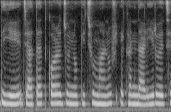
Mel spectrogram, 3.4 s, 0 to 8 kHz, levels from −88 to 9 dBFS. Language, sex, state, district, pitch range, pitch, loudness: Bengali, female, West Bengal, Kolkata, 230-245 Hz, 235 Hz, -15 LUFS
